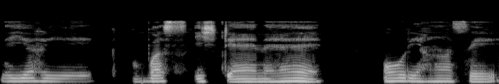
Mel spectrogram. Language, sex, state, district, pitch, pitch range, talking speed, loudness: Hindi, male, Bihar, Araria, 135 Hz, 130-145 Hz, 120 wpm, -19 LUFS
